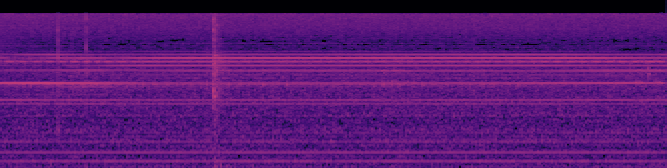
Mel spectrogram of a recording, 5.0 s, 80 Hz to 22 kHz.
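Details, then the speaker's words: Repaired Mercedes S320 throttle body, energized on the bench: a steady electric hum and buzz with no clicks as the motor and gears hold the plate at its preset opening, which is normal operation. "and I also you will also hear that humming sound and buzzing noise sort of electric sound so here's the power here is our noise"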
